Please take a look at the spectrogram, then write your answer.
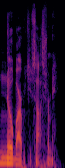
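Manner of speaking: ordinary talk, nothing marked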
